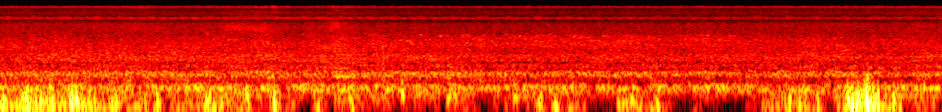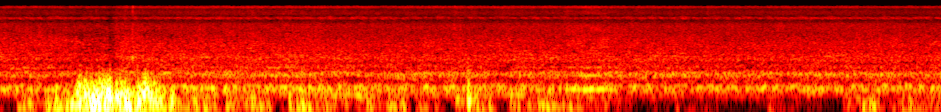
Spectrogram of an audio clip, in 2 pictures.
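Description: A honeybee colony buzzing steadily around an open hive as its comb is handled. Two low rumbles break through, one about halfway through and a louder one shortly after.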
